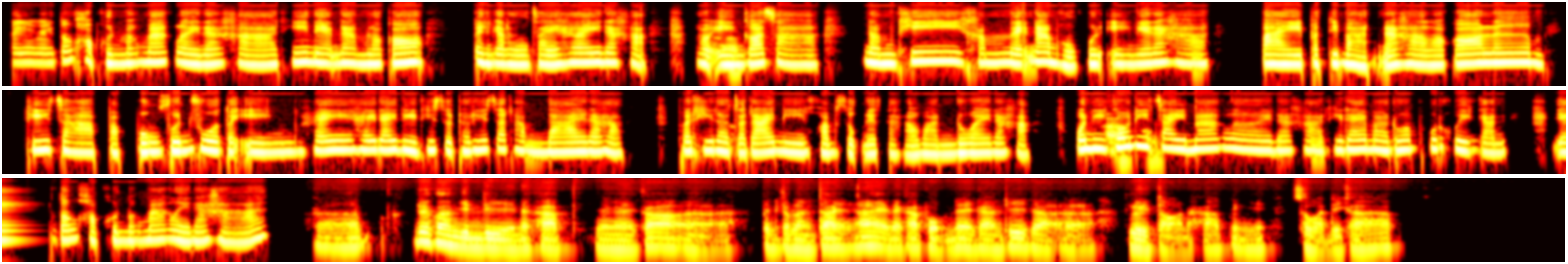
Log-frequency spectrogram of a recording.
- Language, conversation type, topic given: Thai, advice, ฉันควรเริ่มฟื้นฟูตัวเองจากความเหนื่อยสะสมอย่างไรดี?
- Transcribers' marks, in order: tapping; distorted speech; other background noise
